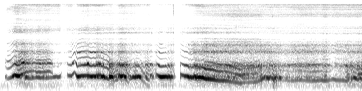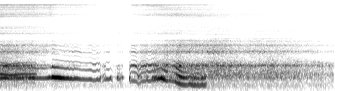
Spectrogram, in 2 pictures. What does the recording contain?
Sound effects > Other
Dying Sound
Sound effect of a person dying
